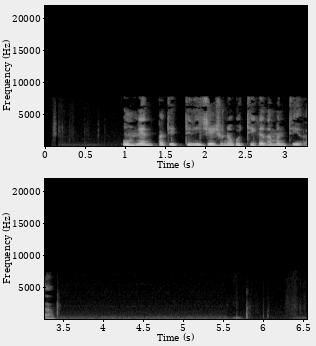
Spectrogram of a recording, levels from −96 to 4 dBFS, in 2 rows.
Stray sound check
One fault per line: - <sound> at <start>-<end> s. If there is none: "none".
none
